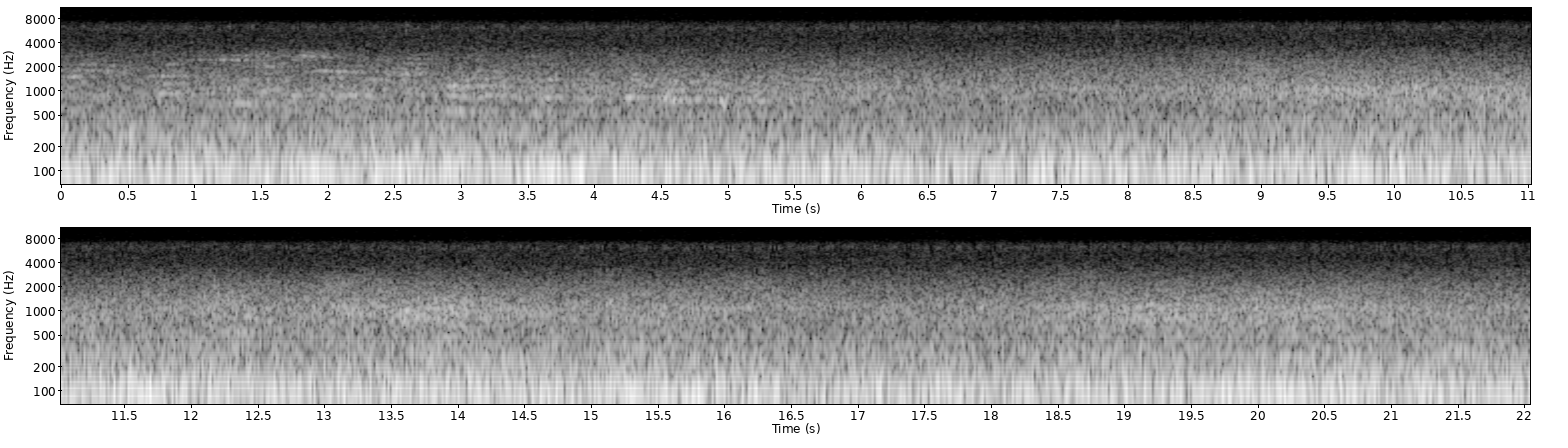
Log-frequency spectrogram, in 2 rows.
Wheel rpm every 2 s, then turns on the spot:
0, 0, 0, 0, 0, 0, 0, 0, 0, 0, 0.
none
